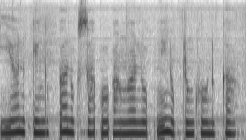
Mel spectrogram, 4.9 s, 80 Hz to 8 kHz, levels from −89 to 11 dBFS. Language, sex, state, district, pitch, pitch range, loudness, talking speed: Garo, female, Meghalaya, North Garo Hills, 240 Hz, 235-250 Hz, -13 LUFS, 85 wpm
